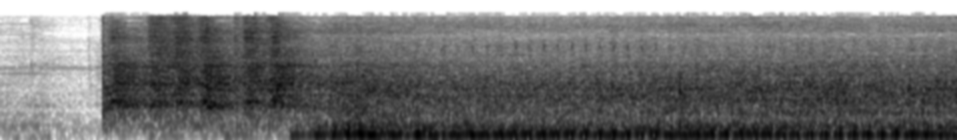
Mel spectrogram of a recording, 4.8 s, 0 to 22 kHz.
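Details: Sonic-type motorcycle, 85,000 km, cam chain never replaced, after crank and balancer bearing work, cover off: rough raspy idle with fast chattering rattle; worn cam chain.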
